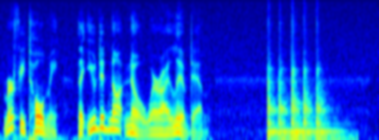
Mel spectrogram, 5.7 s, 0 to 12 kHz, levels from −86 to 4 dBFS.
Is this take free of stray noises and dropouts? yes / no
no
